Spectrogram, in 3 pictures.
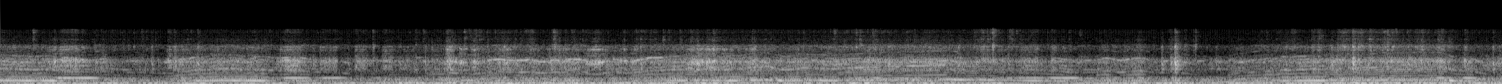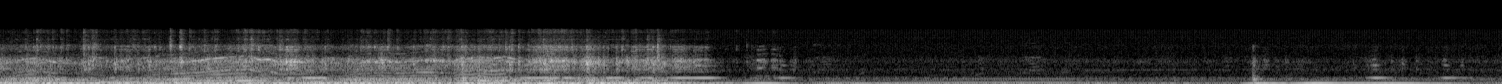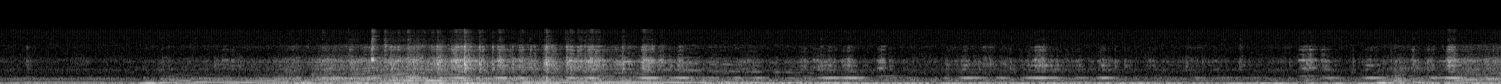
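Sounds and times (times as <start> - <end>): car engine revving hard: 0.0 - 21.8.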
